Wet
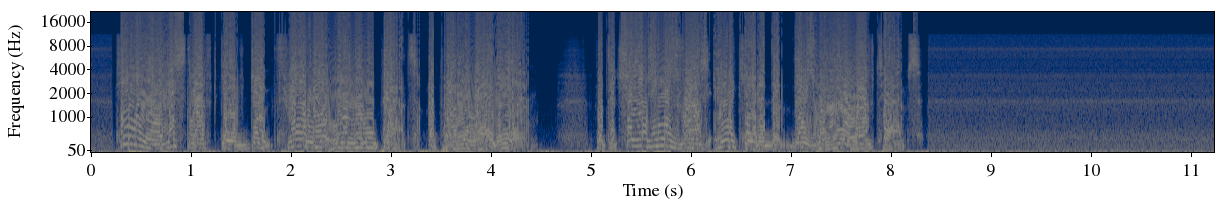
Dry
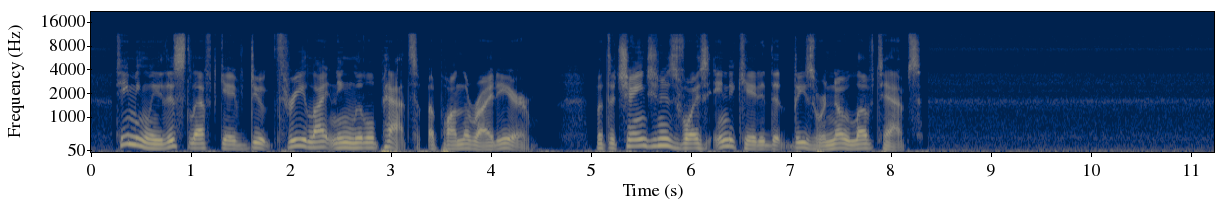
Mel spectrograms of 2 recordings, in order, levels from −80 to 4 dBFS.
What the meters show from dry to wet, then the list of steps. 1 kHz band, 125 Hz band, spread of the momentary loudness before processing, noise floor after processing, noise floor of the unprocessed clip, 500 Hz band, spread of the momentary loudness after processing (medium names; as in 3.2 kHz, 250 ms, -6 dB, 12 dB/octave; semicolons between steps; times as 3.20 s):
+6.0 dB, -4.0 dB, 8 LU, -44 dBFS, -57 dBFS, -5.0 dB, 15 LU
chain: spectral levelling over time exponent 0.6; integer overflow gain 21.5 dB; trim -2 dB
